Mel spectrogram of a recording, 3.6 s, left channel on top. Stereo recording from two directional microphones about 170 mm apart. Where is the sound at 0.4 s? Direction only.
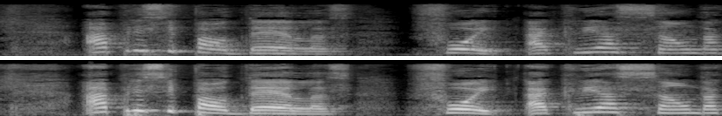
40° right (ahead or behind).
